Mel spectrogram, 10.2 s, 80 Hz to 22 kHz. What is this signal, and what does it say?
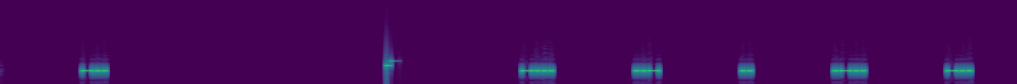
Morse code, heard as a keyed tone, about 36 wpm, spaced as for 10 wpm, 690 Hz. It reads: D BUILD
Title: 8x Character Spacing - Top 500 Words - 35wpm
